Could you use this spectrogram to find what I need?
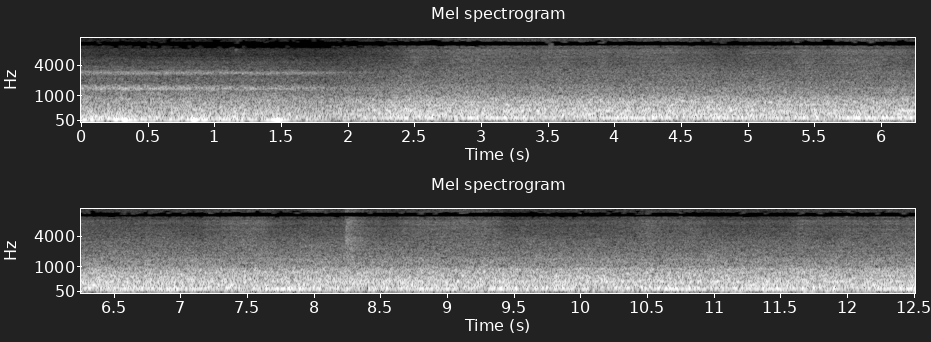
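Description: A commuter train hums steadily while standing at a platform.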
